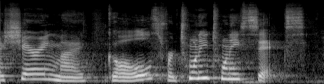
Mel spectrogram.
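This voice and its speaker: Over noticeable background noise, a woman with a fairly high pitch speaks at a fairly slow pace, her pitch swinging very widely. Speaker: mayor presiding over city council. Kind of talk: public meeting chairing. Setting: city council chamber. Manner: soft-spoken.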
